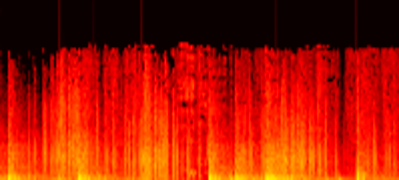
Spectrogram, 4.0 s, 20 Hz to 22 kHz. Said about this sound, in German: Denn um Punkt 22 Uhr des Geburtstagsabends ging ein gigantisches Feuerwerk los.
